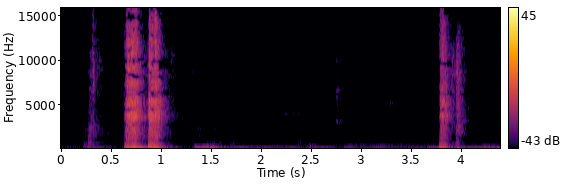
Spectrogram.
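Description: A few brief, soft handling noises, the loudest about a second in and another near the end, over a faint steady hum.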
